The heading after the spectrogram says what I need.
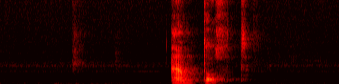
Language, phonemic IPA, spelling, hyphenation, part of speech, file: Dutch, /ˈaːnˌtɔxt/, aantocht, aan‧tocht, noun, Nl-aantocht.ogg
- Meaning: 1. approach 2. attack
